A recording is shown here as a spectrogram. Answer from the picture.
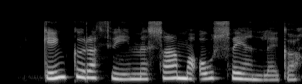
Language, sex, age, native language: Icelandic, female, 11, Icelandic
